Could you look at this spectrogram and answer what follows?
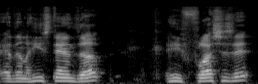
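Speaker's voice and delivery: ordinary delivery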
